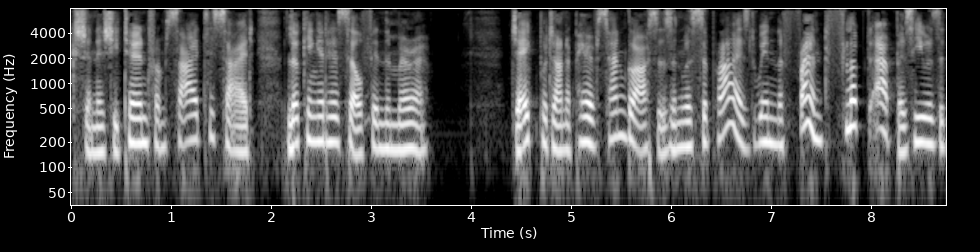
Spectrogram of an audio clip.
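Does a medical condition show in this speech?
No.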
